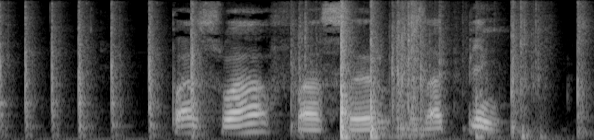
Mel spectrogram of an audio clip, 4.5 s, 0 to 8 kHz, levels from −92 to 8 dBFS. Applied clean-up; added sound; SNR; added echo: none; Computer keyboard; 4 dB; none.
